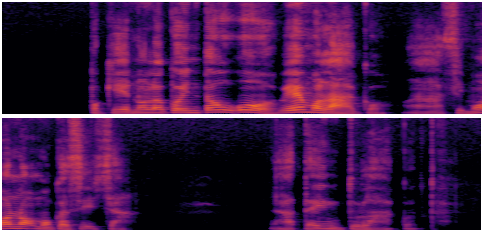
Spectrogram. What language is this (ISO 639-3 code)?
txs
